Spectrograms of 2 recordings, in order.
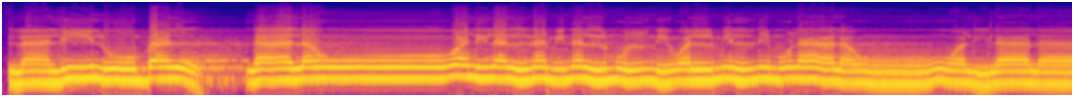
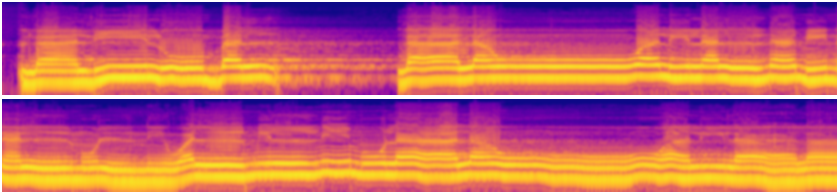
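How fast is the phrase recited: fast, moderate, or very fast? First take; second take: very fast; moderate. First: It is recited at a very fast speed. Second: It is recited at a moderate speed. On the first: "cepetin lagi teman-teman" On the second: "Ini menggunakan kecepatan yang standar"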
